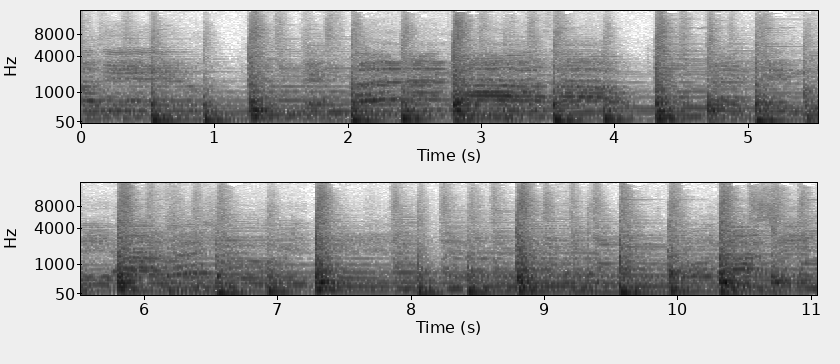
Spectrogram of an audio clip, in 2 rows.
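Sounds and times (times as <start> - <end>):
acoustic guitars: 0.0 - 11.0
men and women singing: 0.0 - 11.0
cajon low thumps: 0.5 - 11.0.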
